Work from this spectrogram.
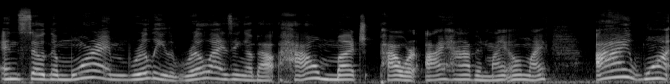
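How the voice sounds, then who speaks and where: In a very clean recording with a silent background, a woman with a normal speaking voice and a fairly high pitch speaks at a fairly slow pace with ordinary pitch variation. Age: 40s. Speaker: podcast co-host and business owner. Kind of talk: casual chat.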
